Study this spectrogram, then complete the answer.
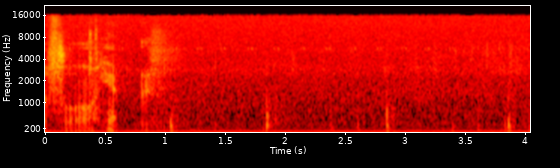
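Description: A pickaxe chips and breaks stone with dry crunching knocks.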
